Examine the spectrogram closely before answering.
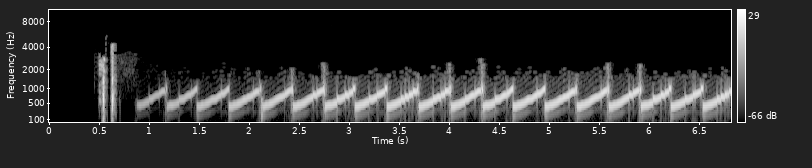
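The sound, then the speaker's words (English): Fire dispatch informational alert tone for a walk-in at Crystal Lake Fire Station 3: two sharp clicks, then a loud, steady run of many rapid rising electronic sweeps repeating in an even rhythm. “Can you punch a card and give me an informational tone for a walk-in at Station 3?”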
